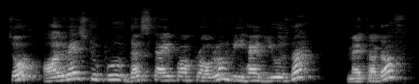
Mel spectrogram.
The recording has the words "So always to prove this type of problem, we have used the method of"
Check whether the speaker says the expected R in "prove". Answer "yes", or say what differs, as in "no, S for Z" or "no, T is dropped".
yes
